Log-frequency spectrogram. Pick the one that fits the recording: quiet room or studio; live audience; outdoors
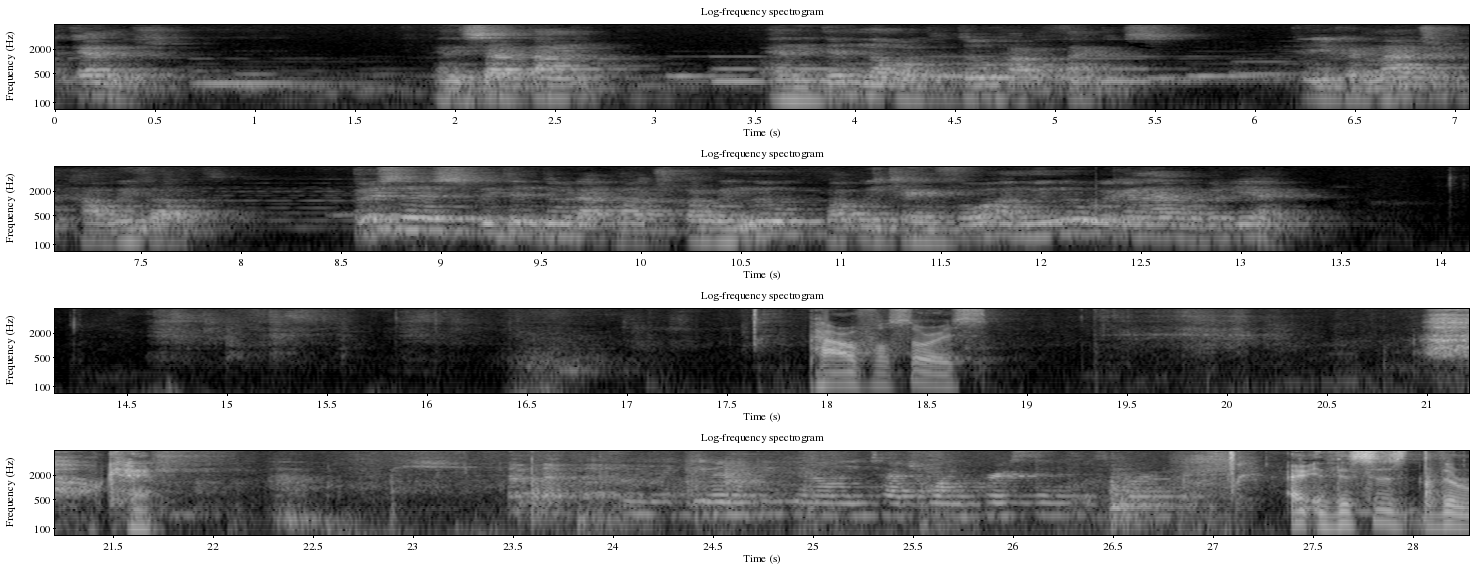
live audience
